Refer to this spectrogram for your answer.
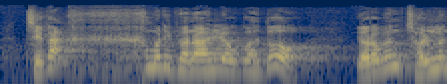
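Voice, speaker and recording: A man speaks in a high pitch. Audible room echo hangs around his voice. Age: 50s. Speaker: pastor. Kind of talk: sermon.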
